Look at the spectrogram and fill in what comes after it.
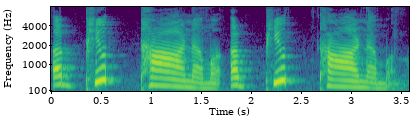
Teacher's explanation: অভ্যুত্থানম, এখানে ভিউ এর পরে যেটা আছে এটা তযুক্ত, কেউ কিন্তু তটাকে স্কিপ করবেন না, প্রথম ততে টাচ তারপর থ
